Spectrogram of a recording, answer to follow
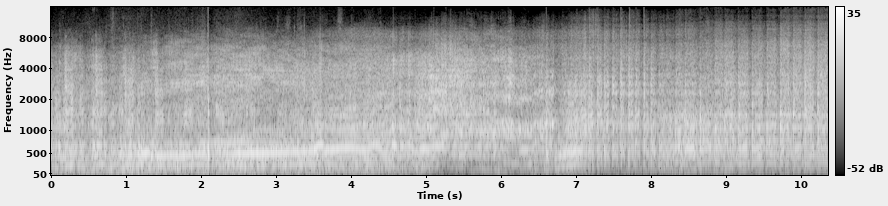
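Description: Toyota Land Cruiser 100-series SUV drifting with its engine held at high revs and its rear tyres spinning and skidding. The engine note dips briefly about six and a half seconds in and climbs again, and turns choppy near the end.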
